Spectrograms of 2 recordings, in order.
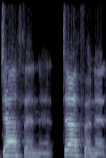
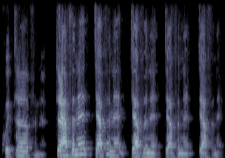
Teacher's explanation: i feel like my first syllable is the one with the most power in it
